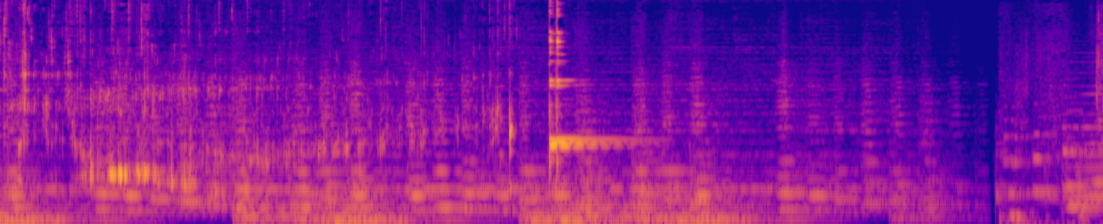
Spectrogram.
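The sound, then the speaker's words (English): Wine pours and trickles into a glass, with a bright clink partway through, over soft tonal music; no one speaks. “So pour a glass of vino and let's dive into the past.”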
